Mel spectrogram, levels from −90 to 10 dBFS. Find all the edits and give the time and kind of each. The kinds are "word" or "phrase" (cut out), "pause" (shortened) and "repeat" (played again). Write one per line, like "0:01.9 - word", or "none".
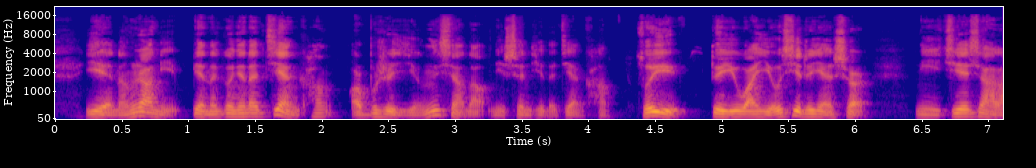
0:04.3 - pause
0:04.8 - pause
